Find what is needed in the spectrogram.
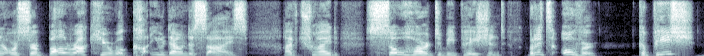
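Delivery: high, loud, heated scolding; angry ultimatum. Acted. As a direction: lay down the law, furious. Florence angrily ends the affair.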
